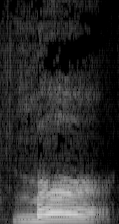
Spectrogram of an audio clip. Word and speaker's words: myrrh: Okay, so let's move on to number three, myrrh. Myrrh. Myrrh is really interesting because it rhymes with gur, and who doesn't like to say gur once in a while?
